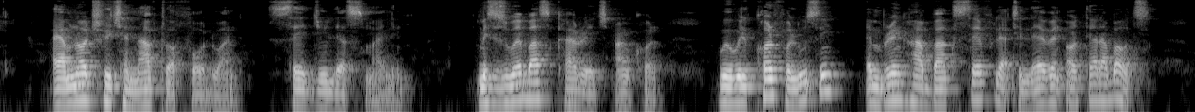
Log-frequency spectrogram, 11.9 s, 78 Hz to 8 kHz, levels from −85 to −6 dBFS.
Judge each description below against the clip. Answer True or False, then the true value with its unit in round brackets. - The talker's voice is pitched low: True (110 Hz)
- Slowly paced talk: False (145 wpm)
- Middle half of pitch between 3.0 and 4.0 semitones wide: True (3.7 semitones)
